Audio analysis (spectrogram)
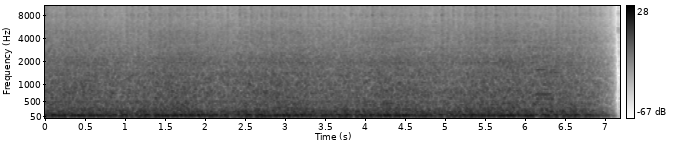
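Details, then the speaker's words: V8 car with a rattling exhaust cutout: rough, lumpy idle with an uneven skipping beat. Infrared thermometer checks on the header tubes showed cylinder seven not firing or not getting fuel. "what i found was number seven cylinder basically is just not firing or not getting any fuel one of the two"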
